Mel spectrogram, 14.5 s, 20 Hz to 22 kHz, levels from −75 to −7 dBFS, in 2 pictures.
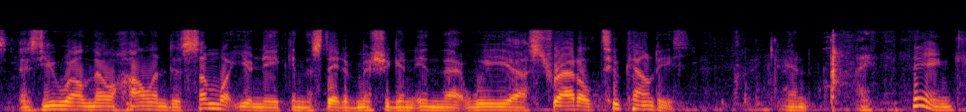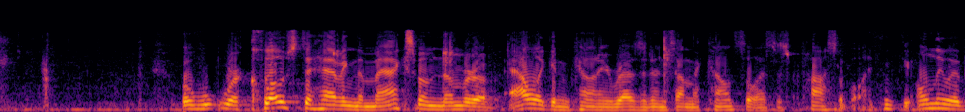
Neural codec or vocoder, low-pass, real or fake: none; 7.2 kHz; real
